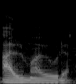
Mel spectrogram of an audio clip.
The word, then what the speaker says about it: Almadura: Almadura, un juego de palabras como con la palabra armadura, como sí, en la pronunciación puertorriqueña, ¿no? Almadura. – Con la L.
